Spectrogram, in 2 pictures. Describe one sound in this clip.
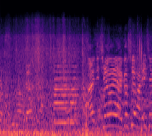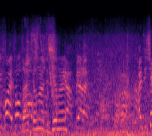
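A young man calls out loudly to customers.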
